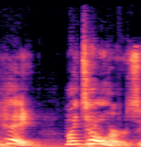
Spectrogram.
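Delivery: high, slow little complaint; simple-patient complaint. Retold or imitated. Patient talking to a doctor about his toe, simple complaint.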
